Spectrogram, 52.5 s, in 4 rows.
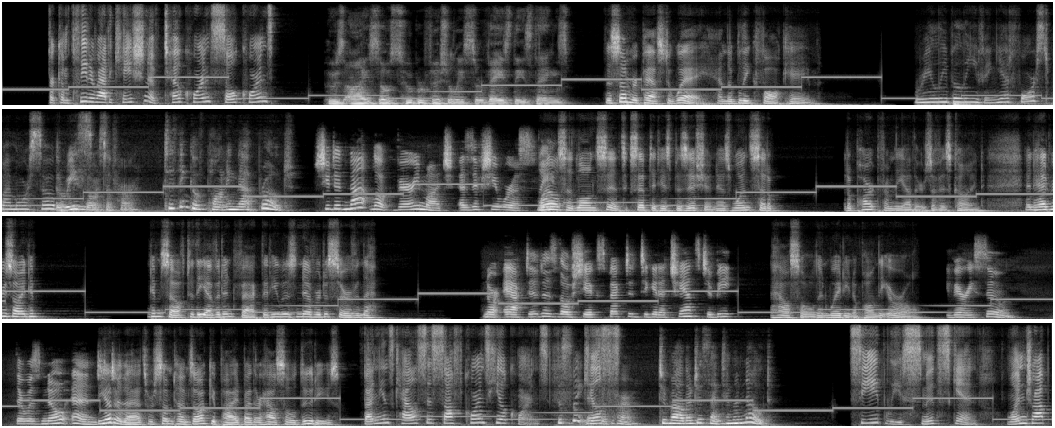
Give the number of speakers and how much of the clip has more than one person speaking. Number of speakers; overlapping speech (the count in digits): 6, about 5%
